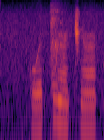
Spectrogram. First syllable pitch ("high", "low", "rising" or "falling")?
rising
